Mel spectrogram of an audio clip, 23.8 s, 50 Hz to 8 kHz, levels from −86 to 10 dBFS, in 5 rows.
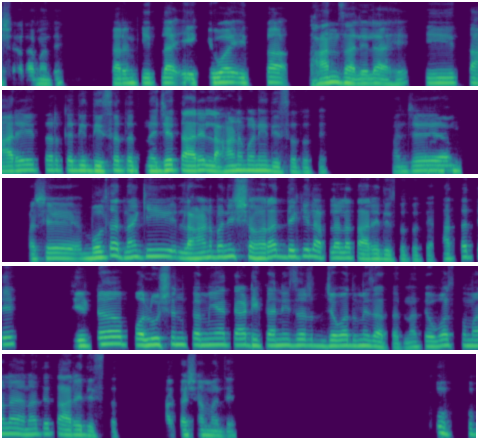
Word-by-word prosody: शहरामध्ये. 110 Hz, +1 st, -6 dB, 0.5 s
कारण 120 Hz, +2 st, +1 dB
की 125 Hz, -, -2 dB
इथला 130 Hz, +1 st, +1 dB
ए-क्यू-आय 130 Hz, +3 st, +1 dB
इतका 135 Hz, +2 st, 0 dB, 0.3 s
धान 120 Hz, +10 st, +3 dB
झालेला 115 Hz, -2 st, +2 dB
आहे, 105 Hz, 0 st, -2 dB
की 125 Hz, -1 st, -2 dB, 0.2 s
तारे 125 Hz, +4 st, +2 dB
तर 140 Hz, -1 st, -2 dB
कधी 135 Hz, 0 st, +2 dB
दिसतच 130 Hz, +1 st, +1 dB
नाहीत, 125 Hz, -1 st, +2 dB
जे 140 Hz, +3 st, +6 dB
तारे 135 Hz, 0 st, +5 dB
लहानपणी 135 Hz, +4 st, +3 dB
दिसत 115 Hz, -3 st, -3 dB
होते. 105 Hz, +1 st, -10 dB, 0.7 s
म्हणजे 120 Hz, +4 st, -2 dB, 0.8 s
असे 135 Hz, +1 st, 0 dB
बोलतात 160 Hz, +5 st, +3 dB
ना, 160 Hz, +2 st, +2 dB
की 185 Hz, -4 st, 0 dB
लहानपणी 165 Hz, +6 st, +2 dB
शहरात 165 Hz, -1 st, +3 dB
देखील 180 Hz, +1 st, 0 dB
आपल्याला 150 Hz, -2 st, 0 dB
तारे 125 Hz, -1 st, +1 dB
दिसत 115 Hz, -1 st, -5 dB
होते. 110 Hz, 0 st, -10 dB
आता 125 Hz, +6 st, -4 dB
ते, 190 Hz, +1 st, 0 dB, 0.6 s
जिथं 190 Hz, +7 st, +3 dB
पोल्युशन 180 Hz, +2 st, +3 dB
कमी 175 Hz, 0 st, +1 dB
आहे, 180 Hz, 0 st, +1 dB
त्या 170 Hz, 0 st, +1 dB
ठिकाणी 160 Hz, +1 st, 0 dB
जर 160 Hz, 0 st, -1 dB
जेव्हा 155 Hz, +1 st, +3 dB
तुम्ही 155 Hz, 0 st, 0 dB
जातात 115 Hz, -6 st, -3 dB
ना, 120 Hz, +3 st, -6 dB
तेव्हाच 145 Hz, +4 st, -1 dB
तुम्हाला 155 Hz, 0 st, -1 dB
आहे 150 Hz, -2 st, -1 dB
ना 140 Hz, +1 st, -2 dB
ते 150 Hz, -, -4 dB
तारे 130 Hz, -2 st, +1 dB
दिसतात, 110 Hz, -3 st, -8 dB, 0.5 s
आकाशामध्ये. 120 Hz, -5 st, -5 dB, 2.0 s
खूप, 165 Hz, -6 st, -2 dB, 0.2 s
खूप. 145 Hz, -, -7 dB
135 Hz, 140 wpm, -21 LUFS, 120-160 Hz, 2.0 s, जे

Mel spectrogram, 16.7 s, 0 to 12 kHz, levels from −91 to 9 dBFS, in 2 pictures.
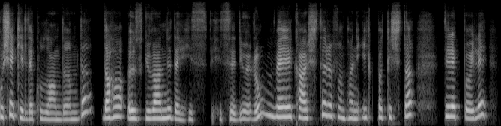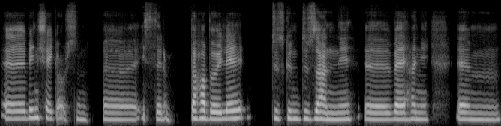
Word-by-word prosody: bu 255 Hz, -, +3 dB
şekilde 225 Hz, -9 st, +1 dB
kullandığımda 190 Hz, -, -3 dB, 0.2 s
daha 255 Hz, +3 st, +4 dB
öz 215 Hz, 0 st, +3 dB
güvenli 215 Hz, +1 st, +4 dB
de 195 Hz, -, 0 dB
his 180 Hz, +2 st, -11 dB
hissediyorum 200 Hz, -, -2 dB
ve 255 Hz, +1 st, +7 dB
karşı 220 Hz, -5 st, +1 dB
tarafın, 275 Hz, -7 st, 0 dB
hani, 210 Hz, -1 st, -1 dB
ilk 235 Hz, +2 st, -7 dB
bakışta 245 Hz, +6 st, -1 dB, 0.5 s
direkt, 265 Hz, -2 st, +4 dB
böyle, 255 Hz, +8 st, +1 dB, 0.2 s
eee, 200 Hz, -4 st, 0 dB
beni 225 Hz, +1 st, +2 dB
şey 230 Hz, -4 st, -1 dB
görsün, 180 Hz, -2 st, -8 dB, 0.2 s
eee, 180 Hz, 0 st, -3 dB
isterim. 190 Hz, -7 st, -6 dB, 0.3 s
Daha, 210 Hz, -1 st, +5 dB
böyle, 205 Hz, +3 st, +3 dB, 0.5 s
düzgün, 200 Hz, -2 st, -3 dB
düzenli, 185 Hz, -2 st, +1 dB, 0.2 s
eee, 180 Hz, -1 st, 0 dB
ve, 185 Hz, 0 st, +5 dB
hani, 185 Hz, -1 st, -4 dB, 0.5 s
emm 180 Hz, -1 st, -2 dB
205 Hz, 110 wpm, -24 LUFS, 185-235 Hz, 0.5 s, ve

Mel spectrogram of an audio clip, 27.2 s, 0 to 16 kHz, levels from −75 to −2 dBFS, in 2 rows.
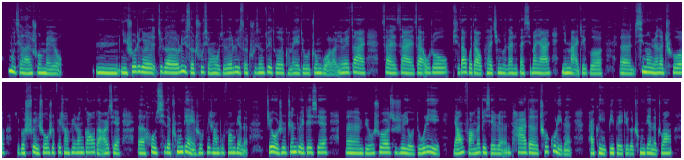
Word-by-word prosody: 目 245 Hz, -4 st, +7 dB
前 185 Hz, -1 st, -2 dB
来 170 Hz, +1 st, +1 dB
说 185 Hz, +2 st, -1 dB
没 170 Hz, -4 st, +2 dB
有。 155 Hz, -2 st, -5 dB, 0.6 s
嗯， 180 Hz, -2 st, +3 dB
你 190 Hz, -1 st, +4 dB
说 225 Hz, +5 st, +1 dB
这 230 Hz, -, +1 dB
个 195 Hz, -3 st, +3 dB
这 225 Hz, -, -4 dB
个 185 Hz, -2 st, +3 dB
绿 235 Hz, +1 st, +3 dB
色 185 Hz, -2 st, 0 dB
出 210 Hz, +4 st, -5 dB
行， 175 Hz, -3 st, -2 dB
我 170 Hz, -, 0 dB
觉 170 Hz, +2 st, -4 dB
得 180 Hz, -, +2 dB
绿 200 Hz, +2 st, +1 dB
色 185 Hz, -1 st, -2 dB
出 190 Hz, +2 st, -10 dB
行 185 Hz, +1 st, +1 dB
最 205 Hz, +2 st, 0 dB
多 185 Hz, 0 st, -2 dB
的 180 Hz, -, 0 dB
可 165 Hz, -1 st, -8 dB
能 165 Hz, +2 st, -4 dB
也 170 Hz, -, -1 dB
就 170 Hz, +2 st, -3 dB
是 170 Hz, -, -3 dB
中 185 Hz, +3 st, 0 dB
国 160 Hz, -5 st, -2 dB
了。 140 Hz, -, -7 dB
因 185 Hz, -, 0 dB
为 195 Hz, 0 st, +2 dB
在 185 Hz, -2 st, 0 dB, 0.3 s
在 180 Hz, -4 st, -1 dB
在 175 Hz, -2 st, -1 dB
在 175 Hz, +1 st, 0 dB
欧 185 Hz, -, -1 dB
洲， 195 Hz, 0 st, 0 dB
其 180 Hz, -, -9 dB
他 205 Hz, +2 st, +2 dB
国 190 Hz, -, 0 dB
家 175 Hz, -2 st, +2 dB
我 155 Hz, -, -1 dB
不 -, -, -26 dB
太 180 Hz, -1 st, +1 dB
清 180 Hz, +3 st, -2 dB
楚， 170 Hz, -, -2 dB
但 175 Hz, 0 st, 0 dB
是 170 Hz, -, -2 dB
在 -, -, -2 dB
西 175 Hz, +3 st, -8 dB
班 185 Hz, 0 st, +1 dB
牙 175 Hz, 0 st, +1 dB, 0.2 s
你 190 Hz, -3 st, 0 dB
买 180 Hz, -3 st, +2 dB
这 175 Hz, -2 st, -4 dB
个， 165 Hz, -1 st, -3 dB, 0.3 s
呃， 165 Hz, -2 st, -1 dB
新 220 Hz, -, +1 dB
能 200 Hz, -1 st, +4 dB
源 180 Hz, -1 st, +2 dB
的 185 Hz, -, +2 dB
车， 185 Hz, +1 st, -1 dB, 0.2 s
这 190 Hz, -, -8 dB
个 175 Hz, 0 st, +1 dB
税 195 Hz, 0 st, +2 dB
收 190 Hz, +2 st, 0 dB
是 190 Hz, 0 st, 0 dB
非 195 Hz, +2 st, -3 dB
常 185 Hz, -2 st, 0 dB
非 195 Hz, +1 st, -1 dB
常 190 Hz, 0 st, +1 dB
高 200 Hz, +1 st, 0 dB
的， 165 Hz, -6 st, 0 dB
而 175 Hz, +4 st, +1 dB
且， 170 Hz, -3 st, -2 dB, 0.3 s
呃， 175 Hz, -1 st, +2 dB
后 195 Hz, +3 st, +1 dB
期 190 Hz, +2 st, -3 dB
的 190 Hz, -, +4 dB
充 215 Hz, +4 st, +3 dB
电 215 Hz, -5 st, +3 dB
也 150 Hz, -, -1 dB
是 175 Hz, +3 st, -1 dB
非 190 Hz, +3 st, -3 dB
常 180 Hz, -2 st, +1 dB
不 180 Hz, -, -4 dB
方 190 Hz, +2 st, 0 dB
便 185 Hz, -3 st, +1 dB
的。 -, -, -7 dB, 0.4 s
只 -, -, 0 dB
有 215 Hz, -3 st, +6 dB
是 190 Hz, +2 st, +1 dB
针 215 Hz, +4 st, +3 dB
对 205 Hz, -4 st, +2 dB
这 195 Hz, +1 st, +1 dB
些 195 Hz, +1 st, 0 dB, 0.3 s
嗯， 175 Hz, -2 st, +2 dB
比 170 Hz, -, -2 dB
如 165 Hz, +2 st, 0 dB
说 195 Hz, +2 st, +2 dB
就 190 Hz, -, -9 dB
是 185 Hz, -1 st, 0 dB
有 155 Hz, -3 st, 0 dB
独 165 Hz, +5 st, +1 dB
立 190 Hz, -7 st, +2 dB, 0.2 s
洋 165 Hz, +3 st, +3 dB
房 170 Hz, -6 st, -1 dB
的 190 Hz, -, +2 dB
这 195 Hz, 0 st, +1 dB
些 170 Hz, -1 st, -2 dB
人， 165 Hz, +4 st, -2 dB
他 195 Hz, +1 st, 0 dB
的 180 Hz, -3 st, +1 dB
车 220 Hz, +6 st, 0 dB
库 250 Hz, +3 st, -1 dB
里 175 Hz, -9 st, +1 dB
边 140 Hz, -1 st, -4 dB, 0.3 s
还 165 Hz, -, 0 dB
可 180 Hz, -, 0 dB
以 165 Hz, -3 st, +3 dB
必 180 Hz, +3 st, +2 dB
备 160 Hz, -2 st, -1 dB
这 165 Hz, -, -4 dB
个 155 Hz, -, -2 dB
充 180 Hz, +3 st, +1 dB
电 180 Hz, -2 st, +1 dB
的 150 Hz, -, -1 dB
桩， 175 Hz, +2 st, 0 dB
180 Hz, 295 characters per minute, -23 LUFS, 170-195 Hz, 0.6 s, 目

